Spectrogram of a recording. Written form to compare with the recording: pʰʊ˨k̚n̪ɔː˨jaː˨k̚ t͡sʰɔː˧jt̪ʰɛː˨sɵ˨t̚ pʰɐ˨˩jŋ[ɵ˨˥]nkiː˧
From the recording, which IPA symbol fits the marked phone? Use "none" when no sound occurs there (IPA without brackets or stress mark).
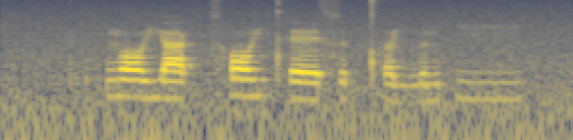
ɵ˨˧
